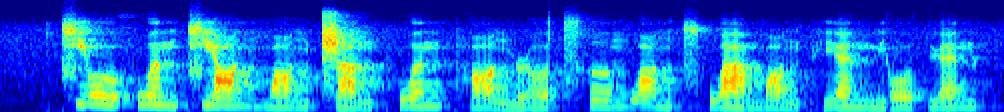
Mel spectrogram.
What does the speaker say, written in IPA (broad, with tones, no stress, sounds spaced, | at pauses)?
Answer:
t͡ɕ j o˥˨ ʊ̯ x w ə˥˨ n t͡ɕ j ɑ˥˨ ŋ m ɑ˨˦ ŋ ʈ͡ʂ a̰˨˩ n pʰ w ə˦ n pʰ ɑ̰˨˩ ŋ ɻ ɤ˨˦ t͡sʰ ɹ̩˦ m w ɑ˥˨ ŋ t͡sʰ w ä˥˨ m ɑ̰˨˩ ŋ pʰ j ɛ˥˨ n m j o˨˦ ʊ̯ t̪ ɥ ɛ˦ n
